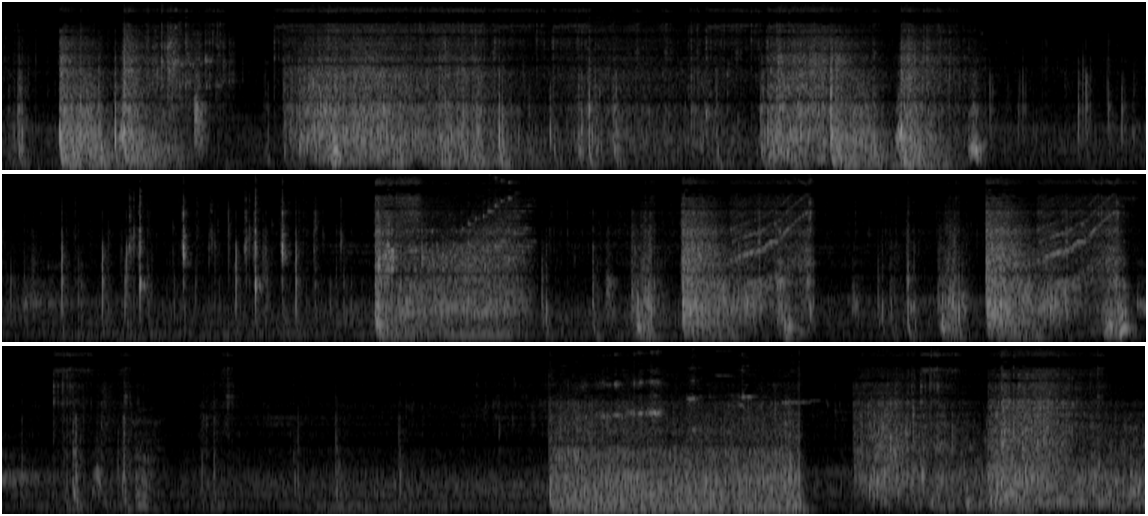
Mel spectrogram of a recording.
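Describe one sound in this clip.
Game sound effects and music play from a tablet's speaker.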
